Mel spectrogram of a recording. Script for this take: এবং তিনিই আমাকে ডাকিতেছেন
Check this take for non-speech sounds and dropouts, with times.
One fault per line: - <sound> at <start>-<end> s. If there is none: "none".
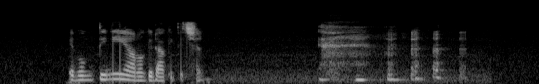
- laugh at 3.2-4.7 s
